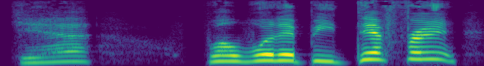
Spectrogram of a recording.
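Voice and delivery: high, loud taunting threat; a menacing dare with a tattoo reveal; threatening guy voice. Retold or imitated. Guy threatening, lifting shirt.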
